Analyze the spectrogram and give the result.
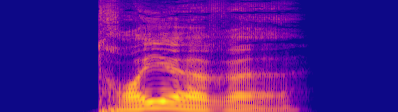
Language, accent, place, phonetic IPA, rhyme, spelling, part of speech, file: German, Germany, Berlin, [ˈtʁɔɪ̯əʁə], -ɔɪ̯əʁə, treuere, adjective, De-treuere.ogg
- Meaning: inflection of treu: 1. strong/mixed nominative/accusative feminine singular comparative degree 2. strong nominative/accusative plural comparative degree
